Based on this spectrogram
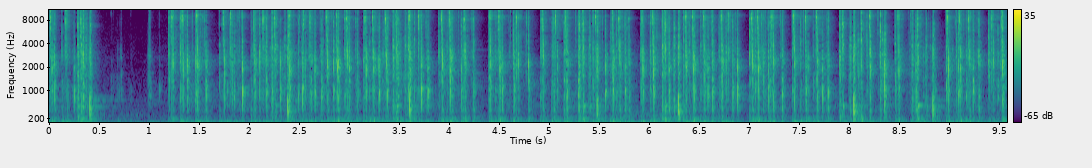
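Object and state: Mechanical keyboard with clicky switches.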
